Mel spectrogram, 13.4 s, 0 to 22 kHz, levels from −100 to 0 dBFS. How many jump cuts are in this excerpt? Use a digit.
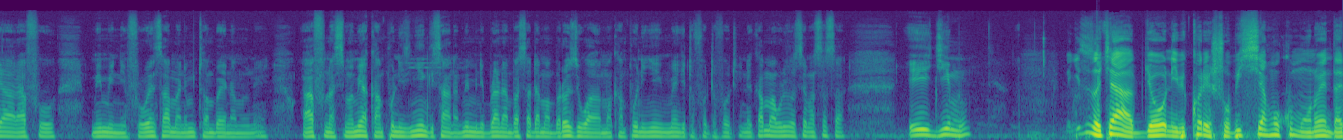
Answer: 1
